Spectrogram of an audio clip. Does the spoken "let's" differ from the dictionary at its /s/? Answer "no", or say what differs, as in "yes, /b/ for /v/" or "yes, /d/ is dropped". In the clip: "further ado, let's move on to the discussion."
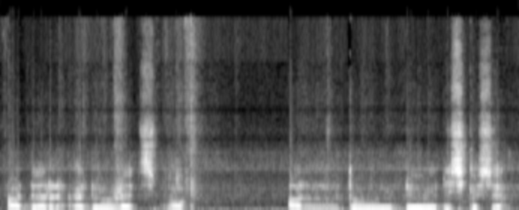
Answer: no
